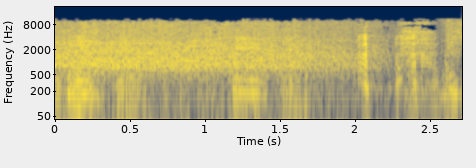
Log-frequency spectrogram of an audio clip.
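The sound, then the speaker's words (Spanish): A room full of people applauding, a dense, steady crackle of clapping that stays loud throughout, with a few voices faintly audible underneath near the end. “Un aplauso.”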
